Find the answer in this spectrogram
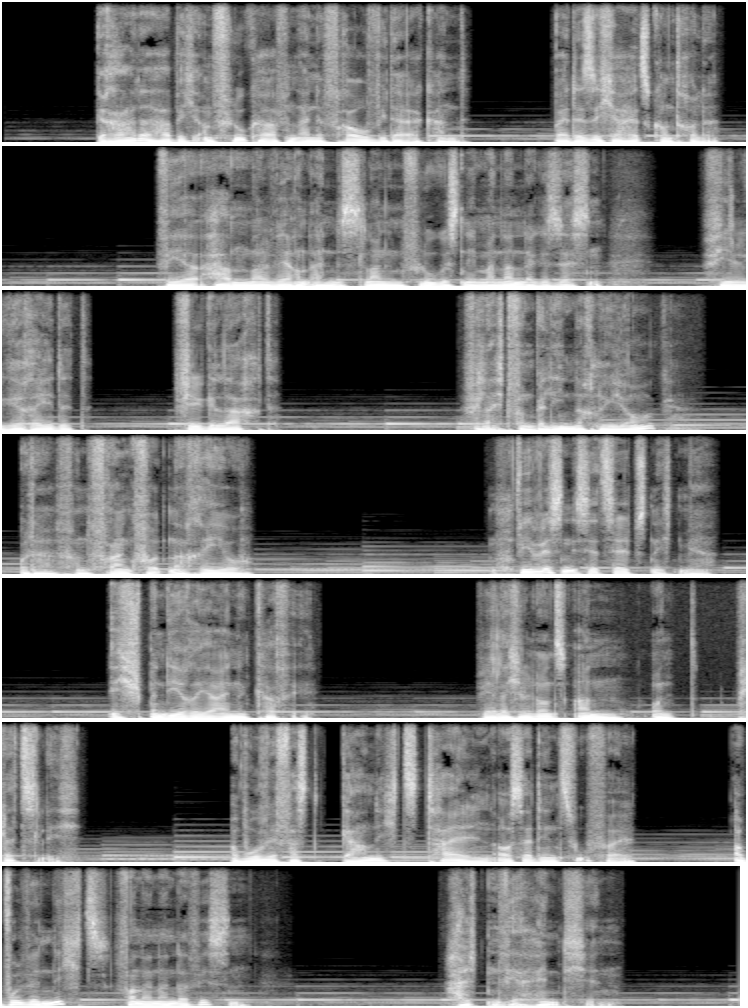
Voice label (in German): erzaehlerabschied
